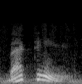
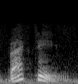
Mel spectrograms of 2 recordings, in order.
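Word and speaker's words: Bactine: odor there is one and its name is bacte let me spell that for you because i'm sure you'll want to remember to get it at your drugstore b-a-c-t-i-n-e bacte it's the newest development in the field of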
